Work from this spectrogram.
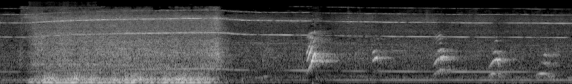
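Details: Toy Poodle aged one year eleven months, cheerful at vacuuming time: a loud vacuum roar stops after two seconds, then a run of short, sharp, rising yips repeats about every half second over a steady electrical hum.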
